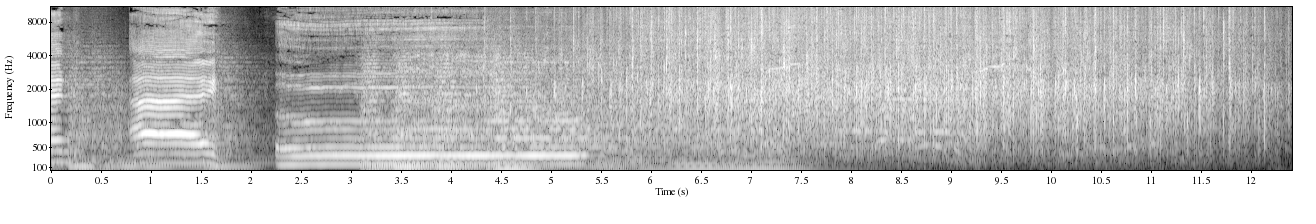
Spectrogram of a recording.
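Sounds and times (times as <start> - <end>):
speech: 0.1 - 2.8
large crowd applauding: 4.1 - 12.4.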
